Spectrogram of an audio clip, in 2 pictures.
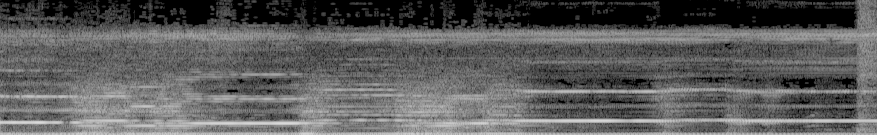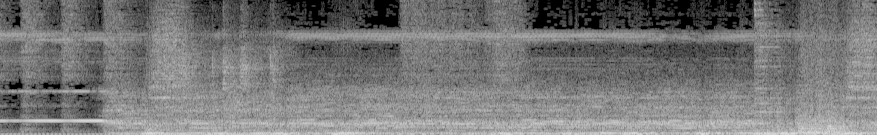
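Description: Distorted electric guitar through a Marshall stack: held, ringing notes over a steady amp hum, then about two-thirds of the way in a heavier, denser low riff starts.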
